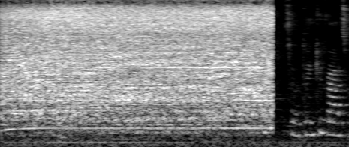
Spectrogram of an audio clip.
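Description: A Knot Dr. dryer brush blowing hot air, a loud steady whirring hiss with a faint whine that cuts off abruptly near the end, leaving quieter background sounds.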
